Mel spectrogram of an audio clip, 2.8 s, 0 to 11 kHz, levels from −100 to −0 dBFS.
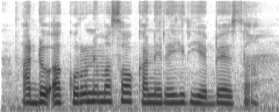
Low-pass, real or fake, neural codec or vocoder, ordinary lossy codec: none; fake; vocoder, 22.05 kHz, 80 mel bands, WaveNeXt; none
